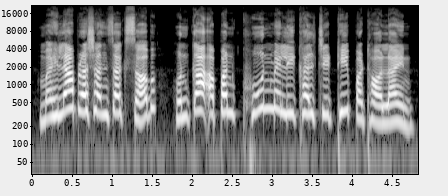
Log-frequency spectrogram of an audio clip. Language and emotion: Maithili, neutral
